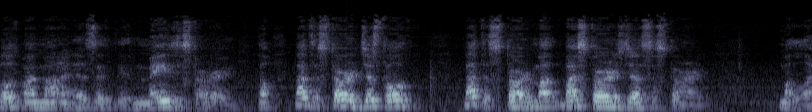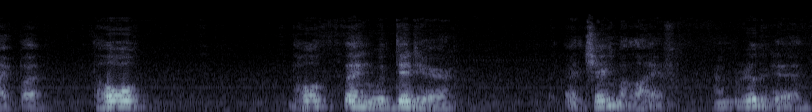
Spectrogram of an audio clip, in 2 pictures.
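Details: Man with aphasia after a stroke, a participant in a story co-construction project; aphasia.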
